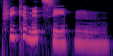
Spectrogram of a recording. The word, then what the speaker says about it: pre-commit.ci: here quickly and easily it's pronounced pre-commitsi imagine messing up a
